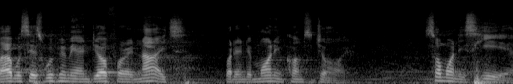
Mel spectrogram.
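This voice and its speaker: A man at a medium pitch with vocal fry, ordinary pitch variation, a fairly quick pace, big swings in loudness, and long, frequent pauses. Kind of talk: sermon. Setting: church. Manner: fervent, rhythmic preacher's cadence with repeated phrases and call-and-response; loud, urgent and commanding, like decreeing blessings over a crowd.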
